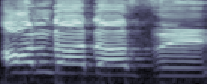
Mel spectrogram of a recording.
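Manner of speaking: very high pitch with a held-nose, nasal accent. Showing the Sebastian accent from The Little Mermaid: Sebastian the Crab accent. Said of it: "I love doing his accent".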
